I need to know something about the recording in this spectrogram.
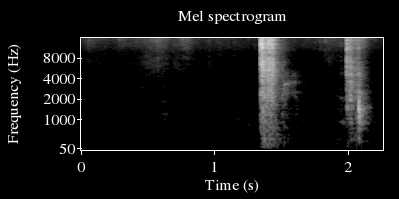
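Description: Near silence broken by a single short, sharp click about two-thirds of the way through, and another at the very end.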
